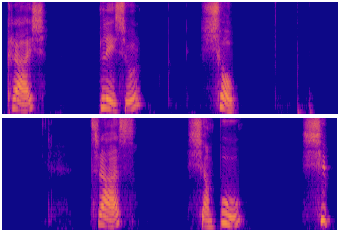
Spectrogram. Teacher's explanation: place of articulation palato-alveolar, mode of articulation fricative, soft palatal position oral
